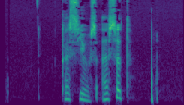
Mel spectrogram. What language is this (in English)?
Latvian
